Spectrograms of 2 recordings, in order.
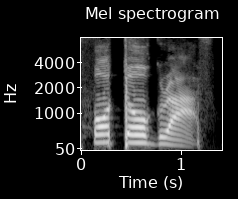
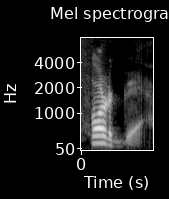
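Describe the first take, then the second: First: The middle vowel is a full, clear o. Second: The middle vowel is a weak, reduced schwa. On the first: The speaker calls it wrong. "We don't say photograph. Okay, no, it's not like o o ah" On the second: The speaker calls it right. "It's like it's like photograph"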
